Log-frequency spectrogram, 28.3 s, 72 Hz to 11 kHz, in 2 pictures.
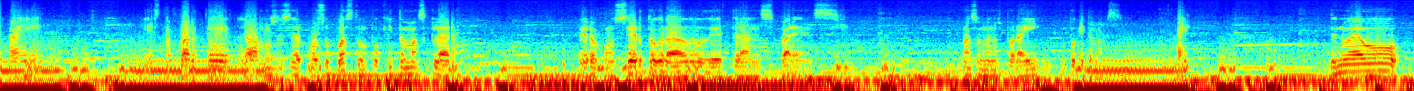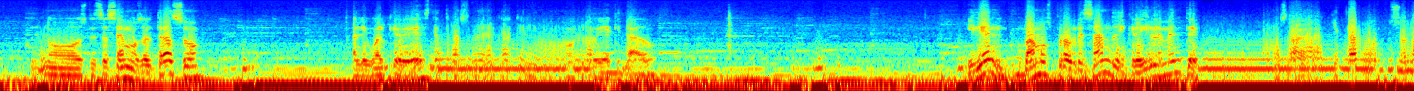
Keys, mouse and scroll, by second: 1.3-3.2 drag, 3.4-4.5 drag, 5.5 click, 6.9 click, 8.8 click, 12.2 click, 13.2 click, 13.9 click, 15.3 click, 16.1 click, 18.1 click, 20.1-20.6 ctrl+scroll down 2, 21.1-21.6 ctrl+scroll down 2, 21.6 ctrl+click, 24.3 click, 27.0 Delete.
